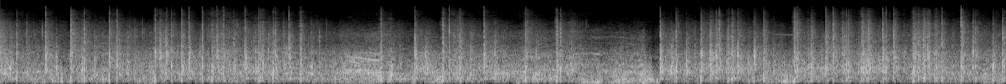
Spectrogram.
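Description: Firecrackers packed into a New Year's Eve effigy going off as it burns: a continuous, rapid crackle of sharp bangs with no pause.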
